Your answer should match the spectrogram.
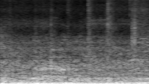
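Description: Steady low hum, with a few faint clicks in the second half.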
